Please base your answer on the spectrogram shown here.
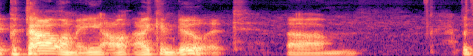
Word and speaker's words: Ptolemy: And Wait, he isn't it Ptolemy? No, Ptolemy. This No. P is silent.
